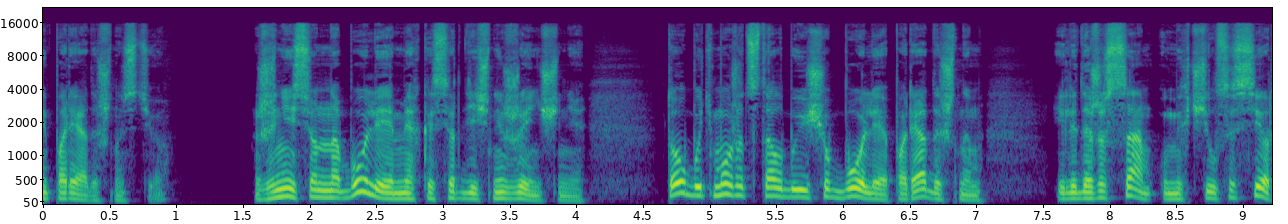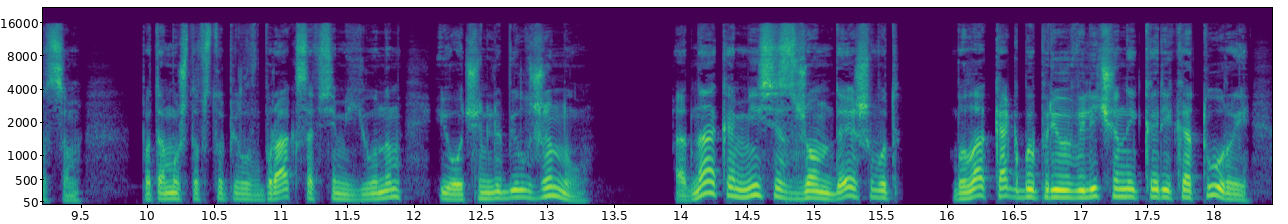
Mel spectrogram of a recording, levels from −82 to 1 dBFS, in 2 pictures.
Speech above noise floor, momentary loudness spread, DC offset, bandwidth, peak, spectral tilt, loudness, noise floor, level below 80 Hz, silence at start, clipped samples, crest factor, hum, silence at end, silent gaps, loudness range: 64 dB; 10 LU; under 0.1%; 16.5 kHz; 0 dBFS; -4.5 dB/octave; -15 LUFS; -80 dBFS; -50 dBFS; 0 s; under 0.1%; 16 dB; none; 0.2 s; 15.67-16.01 s; 4 LU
